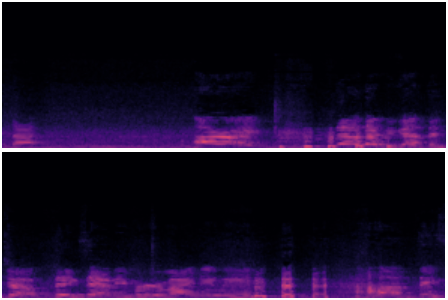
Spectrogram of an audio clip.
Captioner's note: laughs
